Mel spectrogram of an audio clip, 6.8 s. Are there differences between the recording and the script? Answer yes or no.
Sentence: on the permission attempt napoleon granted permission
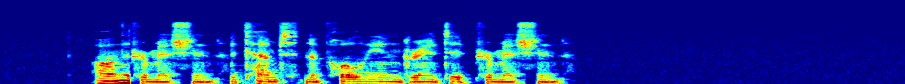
no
